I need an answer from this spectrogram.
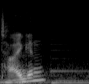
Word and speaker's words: Teigen: uh Chrissy Teigen who told me it's actually pronounced tygan I want to get that out there uh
